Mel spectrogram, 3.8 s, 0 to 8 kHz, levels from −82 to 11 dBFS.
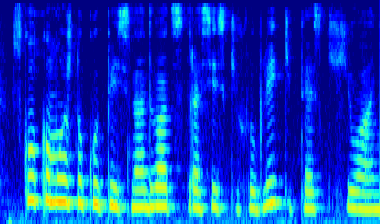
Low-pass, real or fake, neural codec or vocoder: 7.2 kHz; real; none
